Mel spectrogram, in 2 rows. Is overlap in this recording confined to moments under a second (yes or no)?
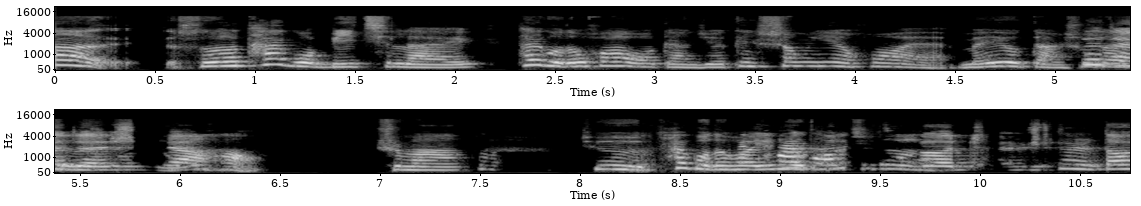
no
